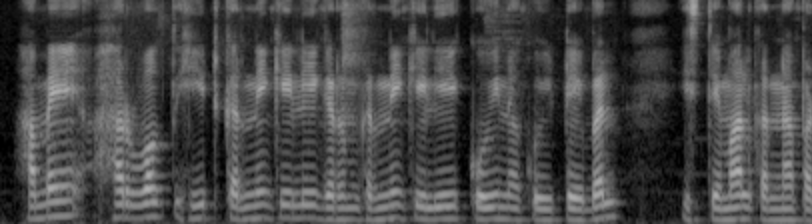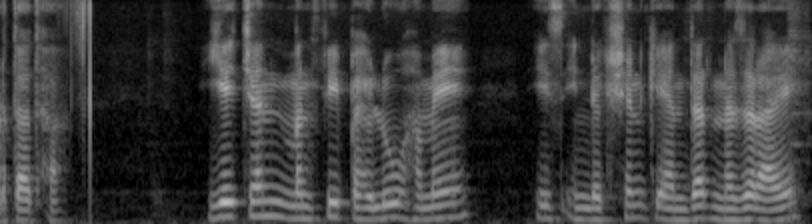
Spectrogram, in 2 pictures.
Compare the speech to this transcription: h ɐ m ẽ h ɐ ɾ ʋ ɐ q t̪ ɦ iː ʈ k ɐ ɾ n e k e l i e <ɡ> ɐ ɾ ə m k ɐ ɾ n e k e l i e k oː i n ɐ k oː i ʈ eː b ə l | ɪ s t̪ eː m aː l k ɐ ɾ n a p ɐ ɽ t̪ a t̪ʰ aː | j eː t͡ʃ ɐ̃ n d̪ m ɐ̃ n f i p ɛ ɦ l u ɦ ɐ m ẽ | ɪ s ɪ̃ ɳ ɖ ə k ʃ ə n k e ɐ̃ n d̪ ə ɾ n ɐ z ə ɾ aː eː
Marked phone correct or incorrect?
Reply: correct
